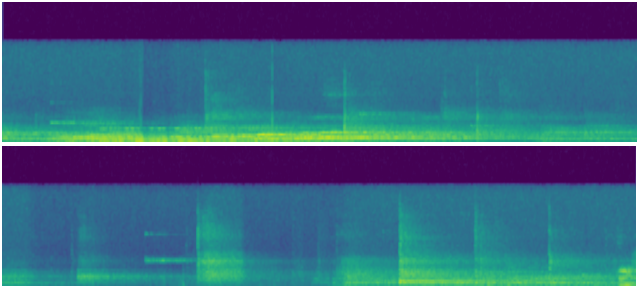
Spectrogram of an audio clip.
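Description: A volleyball thudding twice, a few seconds in, amid players' shouts and chatter in a large gym hall. It goes quieter for a few seconds, with a few sharp clicks, and then the voices pick up again near the end.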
